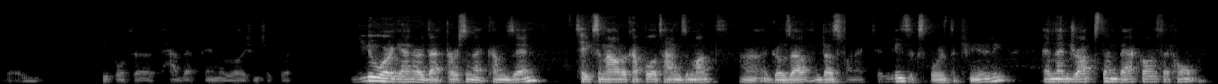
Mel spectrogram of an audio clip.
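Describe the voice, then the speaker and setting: A man with a somewhat low voice talks earnestly over a video call, easing along with casual fillers. His audio keeps cutting out, so the volume swings unevenly from loud to faint. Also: low-quality recording. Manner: earnest, conversational, fillers like "you know". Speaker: volunteer program presenter. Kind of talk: informational webinar talk.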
